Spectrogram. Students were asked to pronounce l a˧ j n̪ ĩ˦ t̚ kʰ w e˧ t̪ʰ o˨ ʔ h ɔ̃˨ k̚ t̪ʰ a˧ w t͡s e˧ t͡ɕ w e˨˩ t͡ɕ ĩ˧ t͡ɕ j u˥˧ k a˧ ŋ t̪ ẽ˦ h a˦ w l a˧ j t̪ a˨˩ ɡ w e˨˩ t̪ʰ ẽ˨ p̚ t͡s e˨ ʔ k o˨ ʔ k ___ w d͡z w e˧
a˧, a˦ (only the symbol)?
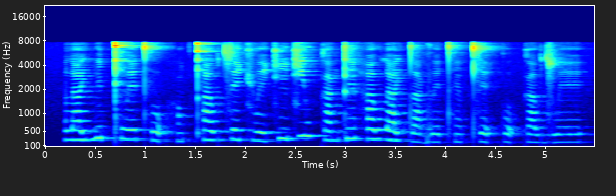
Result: a˧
